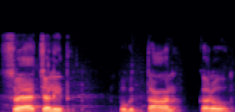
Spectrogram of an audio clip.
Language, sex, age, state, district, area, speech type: Punjabi, male, 45-60, Punjab, Fazilka, rural, read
